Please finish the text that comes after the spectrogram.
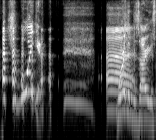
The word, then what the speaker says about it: Sheboygan: Isn't it Sheboygan? Sheboygan.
